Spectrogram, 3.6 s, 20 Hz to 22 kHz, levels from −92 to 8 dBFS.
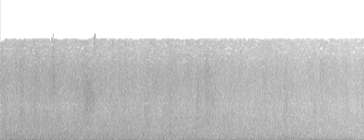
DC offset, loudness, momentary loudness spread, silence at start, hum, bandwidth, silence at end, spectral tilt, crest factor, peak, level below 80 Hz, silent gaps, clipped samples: under 0.1%; -43 LUFS; 5 LU; 0 s; none; 16 kHz; 0 s; -1.5 dB/octave; 22 dB; -24 dBFS; -58 dBFS; none; under 0.1%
